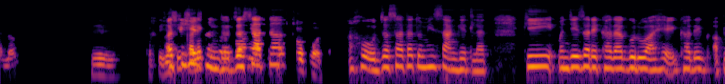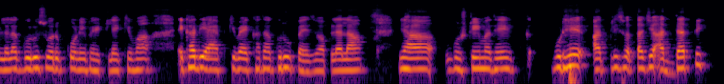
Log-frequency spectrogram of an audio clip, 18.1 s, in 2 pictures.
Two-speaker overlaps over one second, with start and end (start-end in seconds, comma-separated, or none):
2.1-3.4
